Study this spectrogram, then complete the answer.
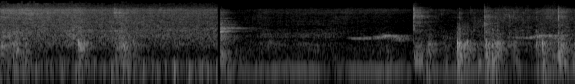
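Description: Onions sautéing in a pan for Kerala-style fish pollichathu, a steady close sizzle with metal utensil scrapes and clinks on the pan, the hiss thinning midway before stirring clatter resumes.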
